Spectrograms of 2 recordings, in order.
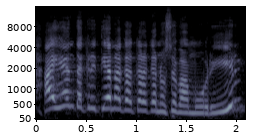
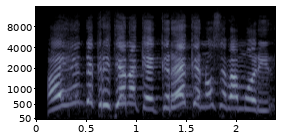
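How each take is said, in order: First: Said in the usual way. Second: Higher, louder repeat stressing cristiana; louder, higher restatement stressing cristiana; emphatic repeat. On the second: Shown as a demonstration. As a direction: hit cristiana hard, loud and high. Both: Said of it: "repeated emphatically".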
